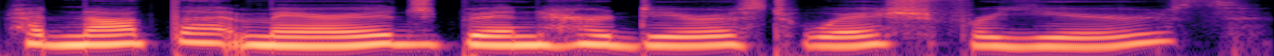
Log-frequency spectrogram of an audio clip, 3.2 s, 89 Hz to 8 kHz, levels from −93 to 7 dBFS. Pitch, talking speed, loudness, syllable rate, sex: 225 Hz, 190 wpm, -15 LUFS, 4.7 syllables/s, female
